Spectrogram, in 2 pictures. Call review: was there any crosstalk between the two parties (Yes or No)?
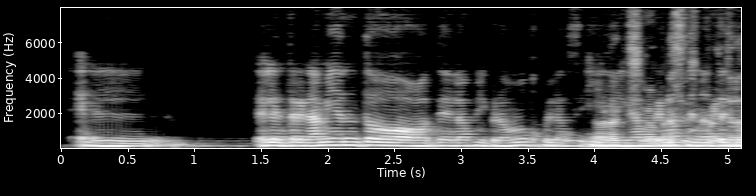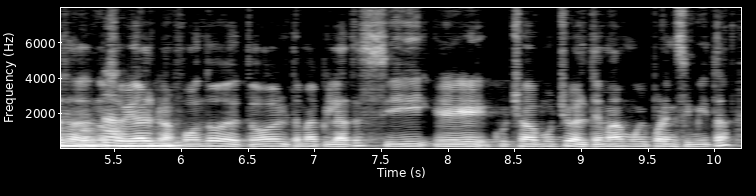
Yes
